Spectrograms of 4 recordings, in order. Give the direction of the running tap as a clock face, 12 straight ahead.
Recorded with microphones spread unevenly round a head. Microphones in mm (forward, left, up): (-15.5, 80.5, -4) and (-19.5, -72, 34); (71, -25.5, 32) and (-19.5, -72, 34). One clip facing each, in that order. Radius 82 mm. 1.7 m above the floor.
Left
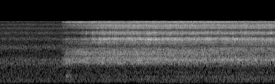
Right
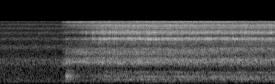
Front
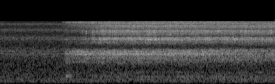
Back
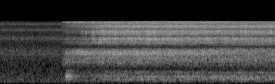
5 o'clock.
